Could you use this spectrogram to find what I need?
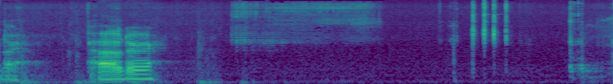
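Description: A small metal hand tool clicks as it is squeezed.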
